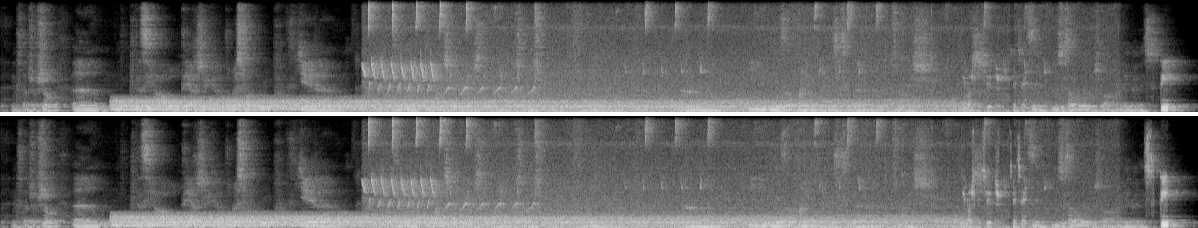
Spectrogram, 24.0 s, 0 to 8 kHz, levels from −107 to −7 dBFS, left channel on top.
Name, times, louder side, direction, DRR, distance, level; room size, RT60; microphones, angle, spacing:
voice 1, 0.2-5.6 5.9-6.9 7.8-12.4 12.8-12.9 13.6-14.4 15.0-19.7 20.5-22.8, equal, 55° left, -13 dB, 4.5 m, -32 dB
sound 1, 2.2-19.5, equal, 20° right, 0.9 m, -30 dB
sound 2, 7.2-22.4, equal, 5° left, 0.6 m, -37 dB
voice 2, 19.2-20.6 22.9-23.4, right 2 dB, 65° right, 9 dB, 0.7 m, -29 dB
12.5 x 8.0 x 4.4 m, 1.1 s
head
